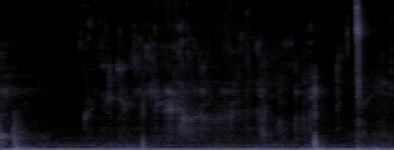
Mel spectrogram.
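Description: Red wine, an Amarone, being poured into a glass to top it up: a quiet trickle with scattered drips and gurgles over a steady low hum, ending with a small glassy tap. No one speaks.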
